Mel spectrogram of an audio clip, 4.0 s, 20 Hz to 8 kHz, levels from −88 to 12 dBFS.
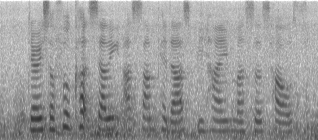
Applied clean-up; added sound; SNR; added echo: none; Thunder; 6 dB; none.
